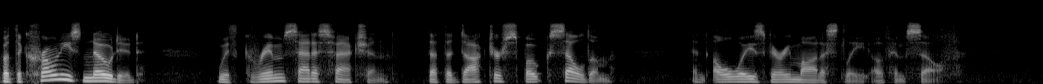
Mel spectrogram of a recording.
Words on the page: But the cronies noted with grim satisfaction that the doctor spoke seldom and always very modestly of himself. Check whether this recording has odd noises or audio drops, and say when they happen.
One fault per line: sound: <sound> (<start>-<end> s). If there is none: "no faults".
no faults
